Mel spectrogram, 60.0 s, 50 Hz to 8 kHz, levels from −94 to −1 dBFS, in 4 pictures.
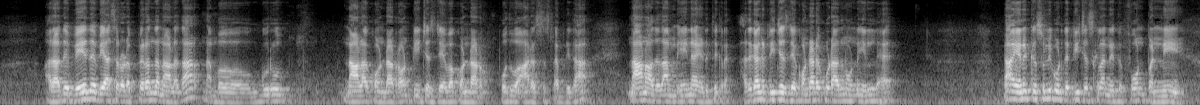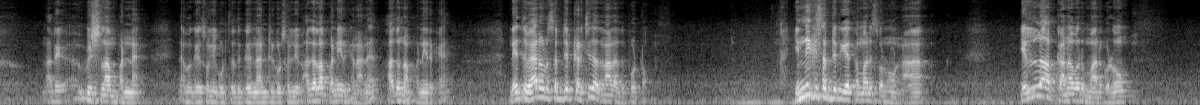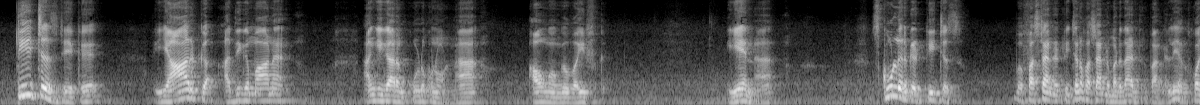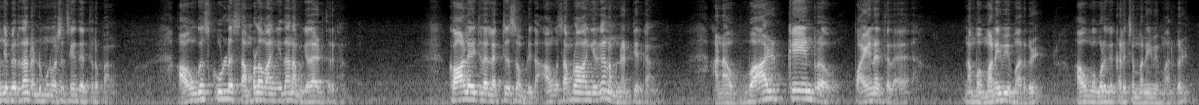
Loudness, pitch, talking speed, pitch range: -21 LUFS, 115 Hz, 120 wpm, 105-140 Hz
